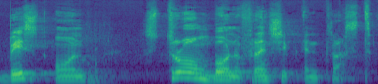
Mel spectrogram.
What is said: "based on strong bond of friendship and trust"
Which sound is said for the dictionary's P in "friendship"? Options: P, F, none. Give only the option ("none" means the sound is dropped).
P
